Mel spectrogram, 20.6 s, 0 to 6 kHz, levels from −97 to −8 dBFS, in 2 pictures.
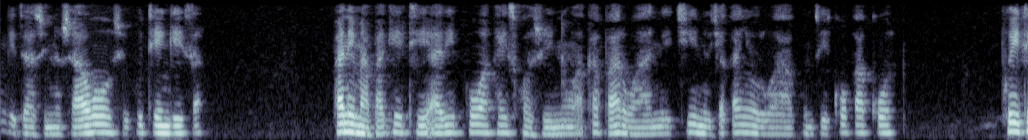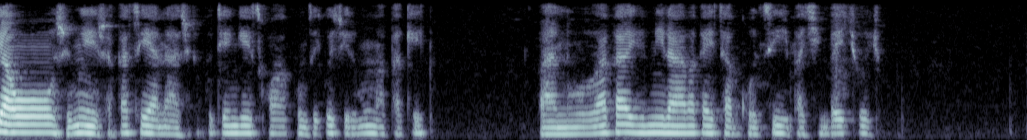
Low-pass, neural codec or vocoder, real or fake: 5.4 kHz; none; real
